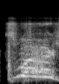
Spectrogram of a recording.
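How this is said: It is said with very strong anger.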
